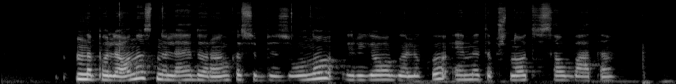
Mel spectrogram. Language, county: Lithuanian, Utena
